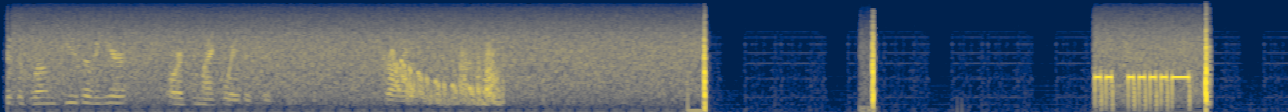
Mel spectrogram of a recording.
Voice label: Medevac, scanner; NativeAirAmb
